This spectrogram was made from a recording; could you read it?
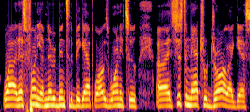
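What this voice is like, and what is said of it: New York accent. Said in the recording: “Why do you have a New York accent ... Your co-host sounds like he's from New York.”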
